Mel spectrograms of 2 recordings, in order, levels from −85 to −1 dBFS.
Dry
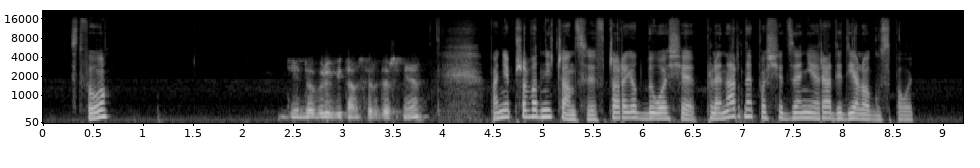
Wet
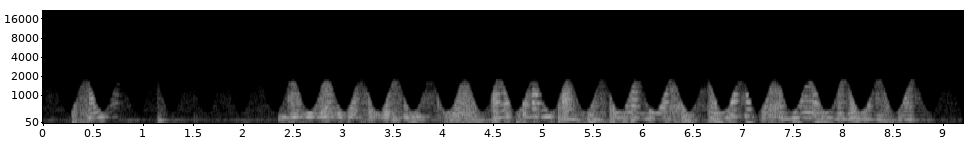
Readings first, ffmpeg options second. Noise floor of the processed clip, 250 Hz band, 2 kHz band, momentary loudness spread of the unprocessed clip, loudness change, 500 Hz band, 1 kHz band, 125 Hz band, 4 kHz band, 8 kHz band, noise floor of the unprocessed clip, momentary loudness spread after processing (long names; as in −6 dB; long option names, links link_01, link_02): −69 dBFS, −9.5 dB, −22.5 dB, 10 LU, −10.0 dB, −11.0 dB, −5.5 dB, −7.0 dB, below −40 dB, below −40 dB, −64 dBFS, 10 LU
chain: -filter_complex "[0:a]agate=range=-14dB:threshold=-55dB:ratio=16:detection=peak,equalizer=frequency=120:width_type=o:width=0.3:gain=7.5,acrossover=split=4200[link_01][link_02];[link_02]alimiter=level_in=12.5dB:limit=-24dB:level=0:latency=1,volume=-12.5dB[link_03];[link_01][link_03]amix=inputs=2:normalize=0,lowshelf=frequency=600:width_type=q:width=3:gain=-7.5,acompressor=threshold=-52dB:ratio=3,aresample=16000,acrusher=samples=9:mix=1:aa=0.000001,aresample=44100,flanger=delay=17.5:depth=7.3:speed=1.7,asplit=2[link_04][link_05];[link_05]adelay=25,volume=-11dB[link_06];[link_04][link_06]amix=inputs=2:normalize=0,aecho=1:1:137:0.0891,afftfilt=real='re*lt(b*sr/1024,400*pow(1800/400,0.5+0.5*sin(2*PI*2.9*pts/sr)))':imag='im*lt(b*sr/1024,400*pow(1800/400,0.5+0.5*sin(2*PI*2.9*pts/sr)))':win_size=1024:overlap=0.75,volume=16.5dB"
